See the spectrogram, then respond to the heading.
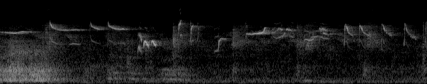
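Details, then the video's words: Lure recording of Oriental white-eye song to prompt other birds to sing: thin, high, slurred whistles and quick chirps in irregular bursts, with a soft low rumble at the start. "Burung Pleci Gacor"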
